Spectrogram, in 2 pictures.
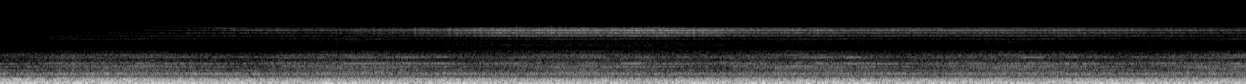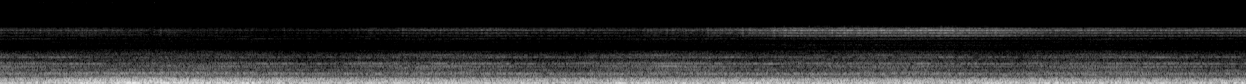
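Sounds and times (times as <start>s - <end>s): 
ship: 0.0s - 24.9s.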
